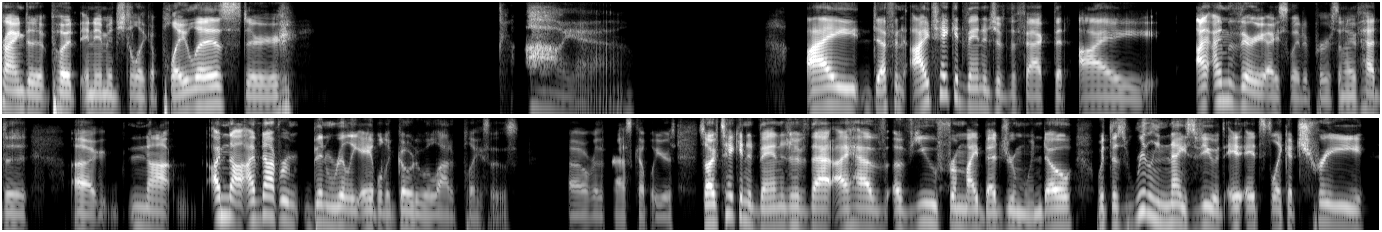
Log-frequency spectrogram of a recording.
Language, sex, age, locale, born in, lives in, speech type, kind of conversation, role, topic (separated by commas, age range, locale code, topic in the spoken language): English, male, 18-19, en-US, United States, United States, conversation, unstructured, none, What factors influence whether you choose music or podcasts for different moments in your day?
